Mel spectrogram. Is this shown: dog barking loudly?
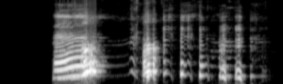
yes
